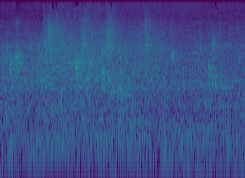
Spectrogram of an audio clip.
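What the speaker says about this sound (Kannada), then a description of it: "ಅಕ್ಕಿ ಹಾಕಿ ಈಗ ಅದ್ರ ಮೇಲೆ ಬಿಸಿನೀರು ಹಾಕೊಳ್ಳೋಣ" Hot water poured over rice in a pot while making homemade dhone biryani, a soft, steady splashing hiss that runs evenly throughout, fairly faint and close, with no voices.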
